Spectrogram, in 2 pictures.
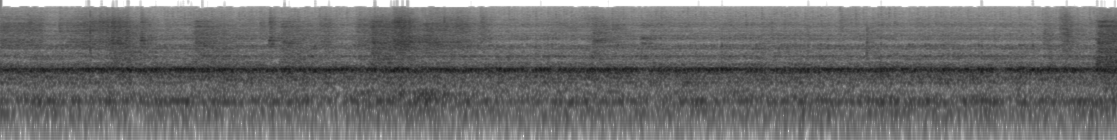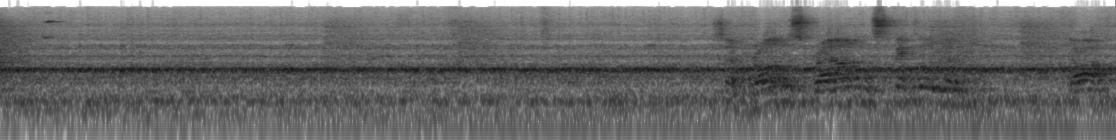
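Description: A steel blade scrapes and hisses against a spinning grinding wheel.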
